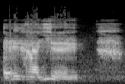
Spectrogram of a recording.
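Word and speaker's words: אהיה: Vibrate the Hebrew God name, Eheih, pronounced Ehyeh.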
